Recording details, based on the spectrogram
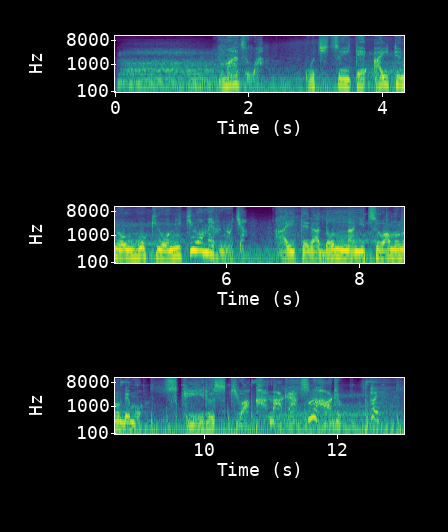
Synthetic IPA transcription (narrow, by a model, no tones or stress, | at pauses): mazɨβa | o̞t͡ɕi̥t͡sɨit̪e̞ʔait̪e̞no̞ɯɡo̞kʲio̞mʲikʲiβame̞ɾɯ̟no̞d͡ʑa | ait̪e̞ɡad̪õ̞nːaɲ̟it͡sɨβamo̞no̞d̪e̞mo̞t͡sɨ̥kʰeiɾɯ̟sɨ̥kʲiβakʰḁnaɾaz̥ɨhaɾɯ | hai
